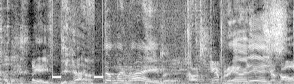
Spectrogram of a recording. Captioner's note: beep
